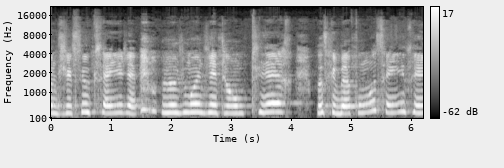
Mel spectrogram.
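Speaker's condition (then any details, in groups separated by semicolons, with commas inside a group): Cerebral palsy; from birth, uses wheelchair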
